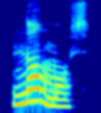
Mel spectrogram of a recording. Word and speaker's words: νόμος: This accent just indicates that you need to stress the syllable. That's it. Κάλος, καλός. Νόμος, νομός. Θέα, θεά. Notice how the accented syllables are emphasized? It's pronounced a little bit louder and longer than the surrounding syllables.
